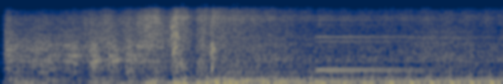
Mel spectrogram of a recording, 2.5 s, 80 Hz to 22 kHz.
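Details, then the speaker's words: 2008 Ford Expedition, 147K miles: cold start settling into a lumpy idle with a puffing tick from one side and an uneven beat, an exhaust manifold leak plus a misfire, missing less than the previous day. "the exhaust leak you definitely hear that exhaust leak wow that sounds better today okay it's not missing nearly as much as yesterday"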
